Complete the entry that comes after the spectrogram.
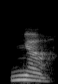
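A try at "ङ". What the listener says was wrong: Not nya. Nga. So nga, nya, na. So this is N, na. Na, na. And then this is nya, nya, nya, nya. Then there's nga, nga, nga, nga.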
